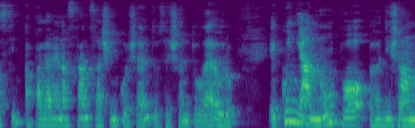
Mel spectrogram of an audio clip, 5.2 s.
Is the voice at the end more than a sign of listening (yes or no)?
no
